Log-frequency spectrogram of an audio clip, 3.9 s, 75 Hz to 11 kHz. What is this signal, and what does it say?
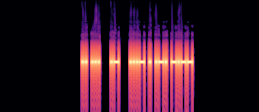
Morse code, heard as a keyed tone, about 48 wpm, 700 Hz. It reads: IS A VERY
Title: Sets of 3 Words 50wpm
